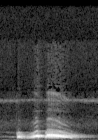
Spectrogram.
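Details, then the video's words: Spotted dove, a local bird in full voice, delivering one cooing phrase: a quick rising note, a second hooked note, then a long slurred coo that slowly falls and fades. "Suara Tekukur Lokal Gacor"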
